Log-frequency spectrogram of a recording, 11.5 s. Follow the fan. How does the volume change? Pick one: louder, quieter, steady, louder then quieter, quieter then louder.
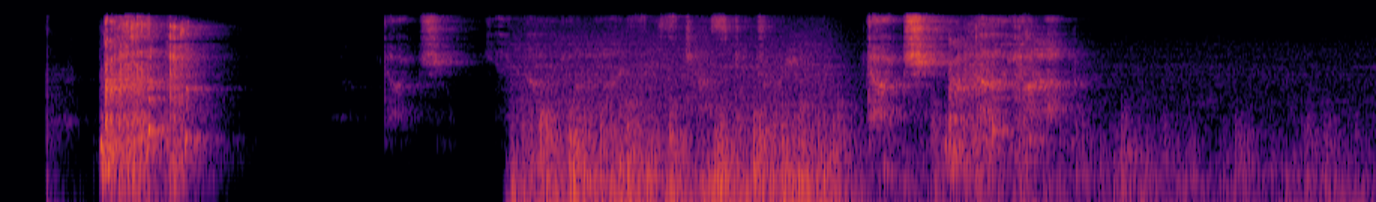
quieter.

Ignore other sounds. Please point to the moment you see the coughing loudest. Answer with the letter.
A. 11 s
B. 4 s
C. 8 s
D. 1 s
D.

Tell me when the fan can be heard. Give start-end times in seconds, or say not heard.
4.2-11.4.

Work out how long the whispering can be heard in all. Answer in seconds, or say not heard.
6 s.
